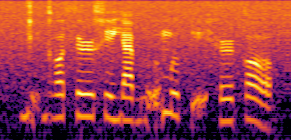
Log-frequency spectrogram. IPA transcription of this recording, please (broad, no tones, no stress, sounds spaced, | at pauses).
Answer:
ɡʱ ḛ ɡʱ ɔ θ ə˞ x e j a bʱ o̰ m o k ḛ h ə˞ k ɔ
